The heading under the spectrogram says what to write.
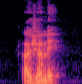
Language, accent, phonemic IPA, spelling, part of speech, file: French, France, /a ʒa.mɛ/, à jamais, adverb, LL-Q150 (fra)-à jamais.wav
- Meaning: forever and ever, forevermore, forever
